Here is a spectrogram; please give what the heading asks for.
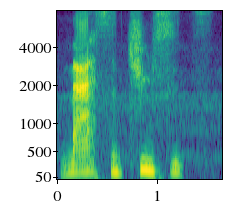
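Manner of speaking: put-on slow, drawn-out Boston accent Massachusetts; old Boston accent. Streamer attempts the old Boston accent for chat. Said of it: "You gotta say it with the old accent".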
